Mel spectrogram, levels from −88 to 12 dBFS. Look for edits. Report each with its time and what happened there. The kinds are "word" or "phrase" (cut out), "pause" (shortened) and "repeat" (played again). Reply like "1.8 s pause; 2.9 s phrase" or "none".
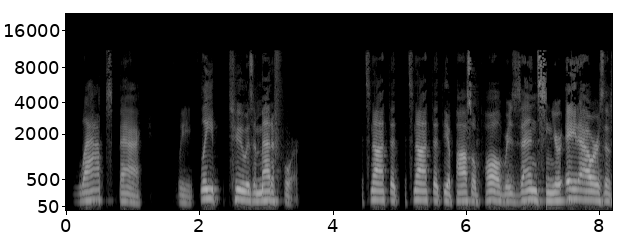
1.6 s word; 2.0 s pause; 5.0 s repeat; 7.2 s phrase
